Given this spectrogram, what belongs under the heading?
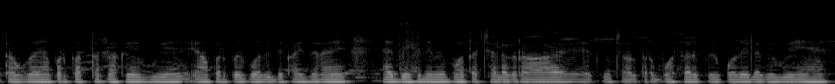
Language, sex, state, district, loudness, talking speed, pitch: Hindi, male, Chhattisgarh, Raigarh, -37 LUFS, 200 wpm, 115 Hz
